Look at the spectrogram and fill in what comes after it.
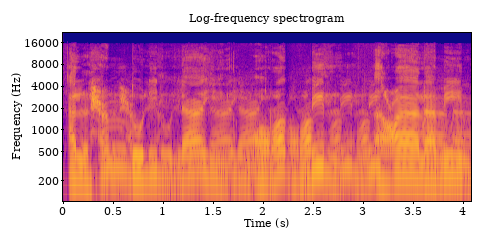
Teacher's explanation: इस पूरे जुमले में रब्बी की रा मोटी पड़ी जा रही है।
